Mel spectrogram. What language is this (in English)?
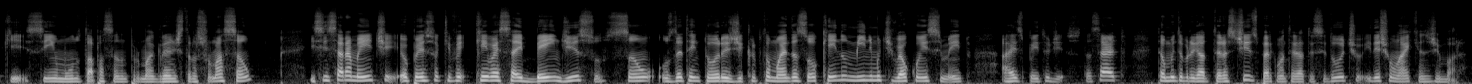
Portuguese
